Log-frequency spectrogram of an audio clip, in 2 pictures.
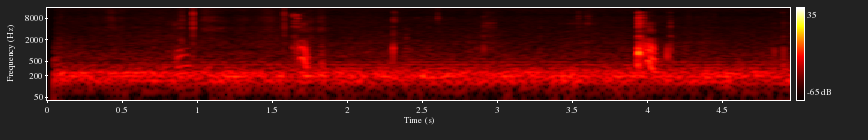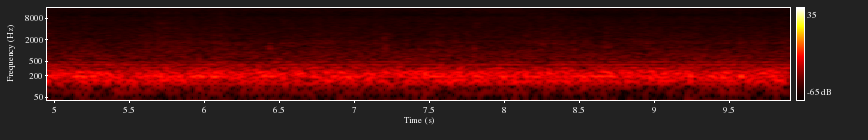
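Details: Faint, short, sharp hiccups at irregular intervals over a steady hum, one more distinct than the rest; hiccups.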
